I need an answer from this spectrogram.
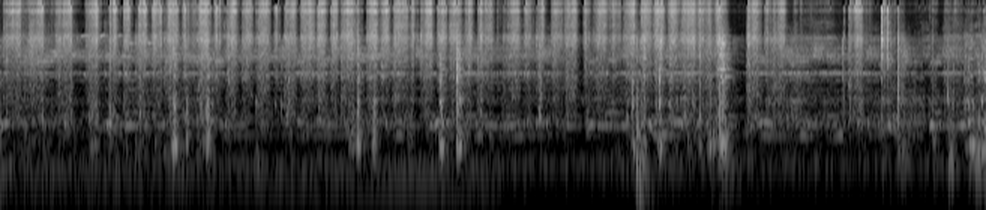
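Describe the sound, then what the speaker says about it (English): A drill fitted with a brazing wheel scours a cast iron tea kettle during restoration, giving a continuous gritty rasping and whirring that shifts in pressure, close and steady for the whole stretch. "I got these these brazing wheels on my drill"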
